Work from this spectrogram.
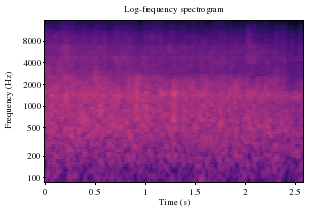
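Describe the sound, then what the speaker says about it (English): A church congregation claps steadily and enthusiastically during a sermon, a dense wash of applause filling the chapel without any talk. "Somebody clap for Jesus"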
